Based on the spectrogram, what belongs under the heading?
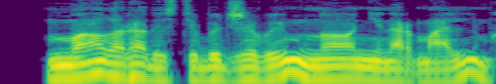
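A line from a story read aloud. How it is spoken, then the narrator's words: Wry snort. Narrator (Russian): хмыкнул я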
